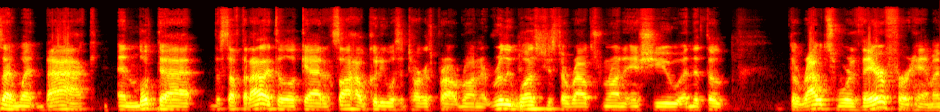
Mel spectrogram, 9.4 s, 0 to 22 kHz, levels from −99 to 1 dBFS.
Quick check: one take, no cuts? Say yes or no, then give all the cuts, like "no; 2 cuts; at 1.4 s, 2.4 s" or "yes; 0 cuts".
no; 1 cut; at 1.1 s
